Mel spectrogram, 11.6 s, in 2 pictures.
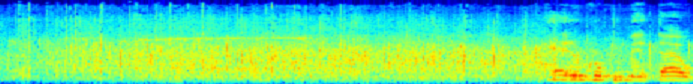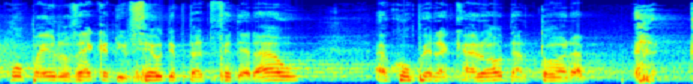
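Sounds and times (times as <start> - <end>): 
crowd round of applause: 0.0 - 6.7
speech: 4.6 - 11.3.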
